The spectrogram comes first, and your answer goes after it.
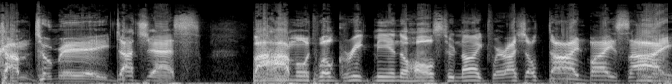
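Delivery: loud, high, muffled, ringing shout. Narrator voicing a man shouting to the duchess from behind the fallen stone. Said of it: "you hear him shouting".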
